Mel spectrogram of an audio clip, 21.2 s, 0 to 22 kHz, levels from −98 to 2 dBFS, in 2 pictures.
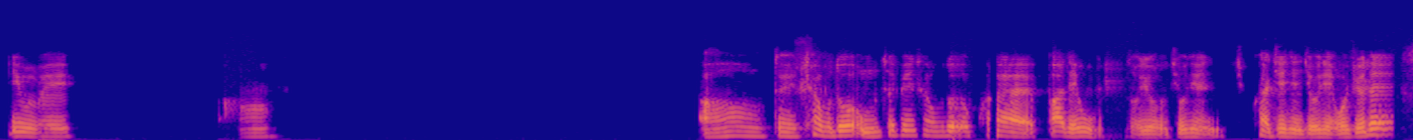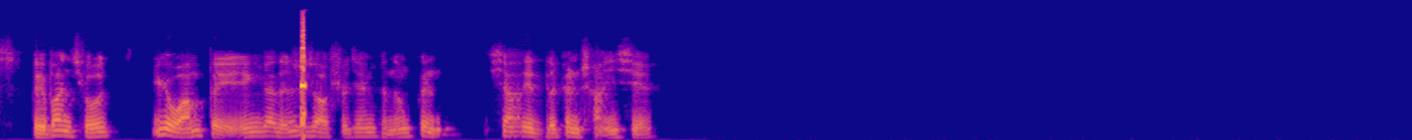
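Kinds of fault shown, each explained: Corrupt frame concealed: damaged AAC frames in this speech were caught by the decoder and papered over with a muted or scrambled stand-in at six points, 1.68, 7.14, 8.30, 10.32, 12.82 and 14.43 s, lasting from about 0.07 s to 0.28 s, the longest consistent with several consecutive frames.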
